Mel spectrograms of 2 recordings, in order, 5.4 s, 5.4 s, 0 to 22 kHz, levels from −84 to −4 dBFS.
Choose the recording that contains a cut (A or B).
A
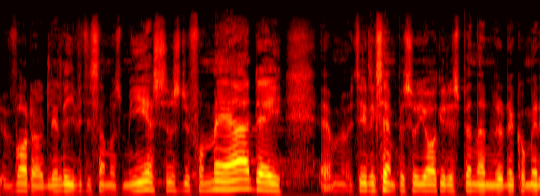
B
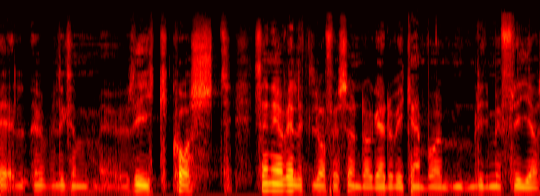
A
